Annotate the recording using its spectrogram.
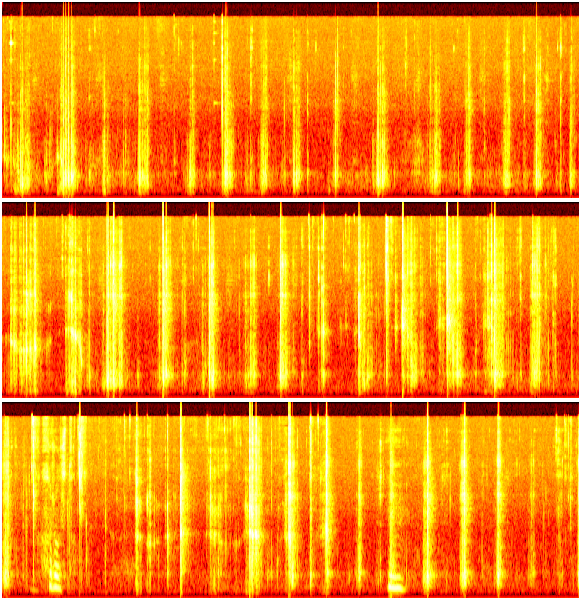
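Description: A young woman crunches loudly on hard chalk close to a microphone.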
